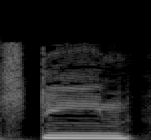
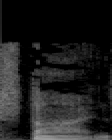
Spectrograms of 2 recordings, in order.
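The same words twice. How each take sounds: First: Steen with a long ee; STEEN pronunciation. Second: Stein with an eye vowel; STINE pronunciation. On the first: Announcer explaining the composer's younger usage, Steen with long ee. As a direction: say "Steen" to rhyme with seen. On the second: Announcer explaining the composer's later usage, Stein rhyming with fine. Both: Shown as a demonstration. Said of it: "he pronounced it both ways".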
